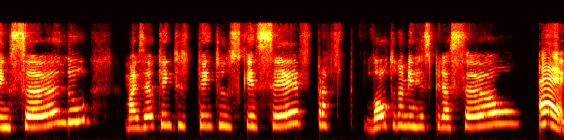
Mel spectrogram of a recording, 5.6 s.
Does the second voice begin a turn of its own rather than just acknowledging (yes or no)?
yes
